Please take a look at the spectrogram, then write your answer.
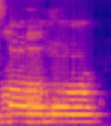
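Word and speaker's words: ọmọ: And what tonal mark should we have on the vowels for Omo? There should be the dot under each O. Yeah, and we've got that. Yes, very And a good. critical mark. Any top marks? What should we have at the top of the vowels? Is it dodo? Or No. Omo is Réré. There's nothing on top.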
